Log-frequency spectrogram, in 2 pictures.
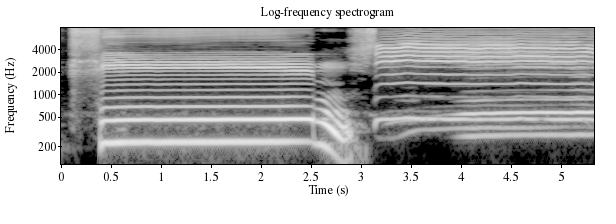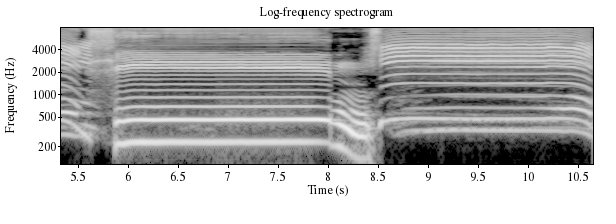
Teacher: شین میں سیٹی نہیں ہوتی. اس میں ایک اور صفت ہوتی ہے جس کا نام ہے تفشی, منہ میں آواز پھیلتی ہے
